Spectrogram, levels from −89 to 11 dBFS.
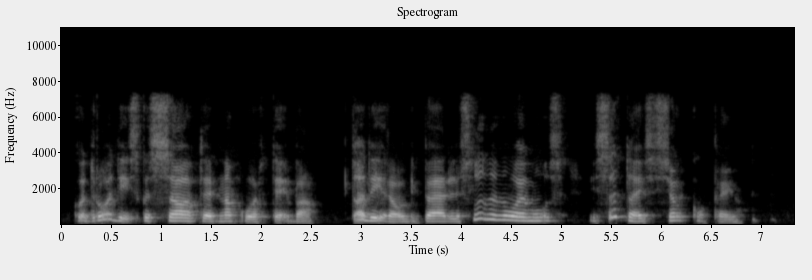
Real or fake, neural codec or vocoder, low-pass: fake; codec, 16 kHz, 4 kbps, FunCodec, trained on LibriTTS, 50 frames a second; 7.2 kHz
